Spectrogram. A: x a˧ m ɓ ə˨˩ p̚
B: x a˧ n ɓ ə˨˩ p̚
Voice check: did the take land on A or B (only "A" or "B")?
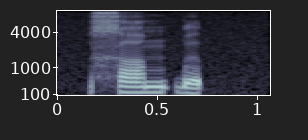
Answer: A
